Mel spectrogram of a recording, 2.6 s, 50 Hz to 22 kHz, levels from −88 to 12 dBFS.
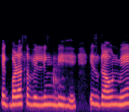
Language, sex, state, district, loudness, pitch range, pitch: Hindi, female, Bihar, Gaya, -16 LUFS, 240-260 Hz, 245 Hz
